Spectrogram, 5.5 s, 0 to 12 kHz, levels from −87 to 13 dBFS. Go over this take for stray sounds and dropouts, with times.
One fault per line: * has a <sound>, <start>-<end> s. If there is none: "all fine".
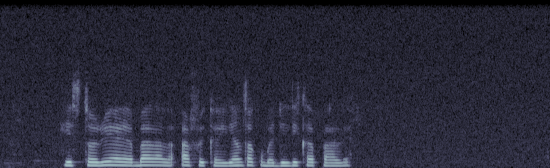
all fine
